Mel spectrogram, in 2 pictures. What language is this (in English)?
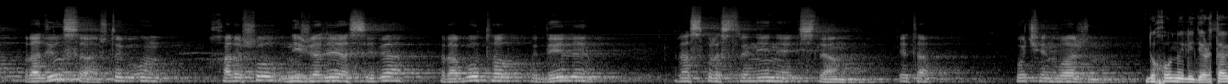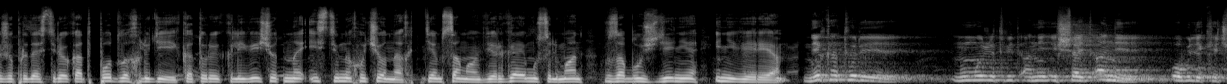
Russian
